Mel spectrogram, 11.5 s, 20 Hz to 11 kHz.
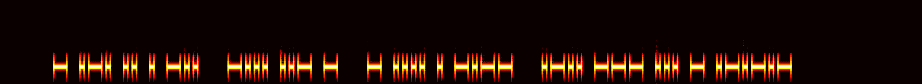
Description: Morse code, heard as a keyed tone, about 22 wpm, 700 Hz. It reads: TRIED BUT THEY LOST.
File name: practice / 22wpm / Sentences with 2-Word Phrases - 22wpm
